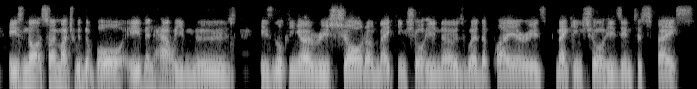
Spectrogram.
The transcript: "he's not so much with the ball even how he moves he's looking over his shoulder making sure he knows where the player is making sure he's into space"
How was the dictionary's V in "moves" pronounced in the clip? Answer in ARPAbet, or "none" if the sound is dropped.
V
